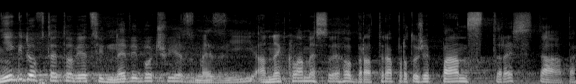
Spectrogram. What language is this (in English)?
Czech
